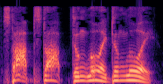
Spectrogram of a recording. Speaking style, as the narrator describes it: I yelled to no avail

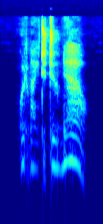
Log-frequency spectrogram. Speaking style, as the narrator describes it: The man whispered to Lupin

